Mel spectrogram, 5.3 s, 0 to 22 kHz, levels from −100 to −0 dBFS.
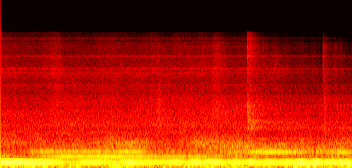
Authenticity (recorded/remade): remade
